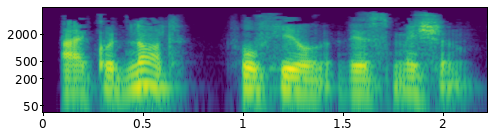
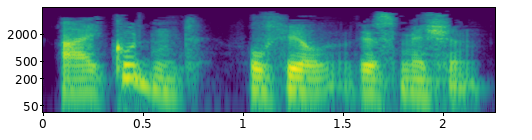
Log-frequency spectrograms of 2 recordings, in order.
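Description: First: It sounds serious and responsible, like a soldier. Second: It sounds casual and careless, like an irresponsible girl.

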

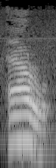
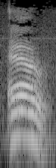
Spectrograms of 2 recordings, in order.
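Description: First: The r ends with a rounded u-like vowel. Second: The r ends cleanly with no vowel after it. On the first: The speaker calls it wrong. "я губы сейчас пошевелил, сделал кольцо, у меня сукун стал похож на домму" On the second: The speaker calls it right. "губы не шевелятся"

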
